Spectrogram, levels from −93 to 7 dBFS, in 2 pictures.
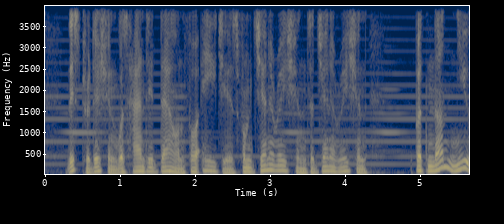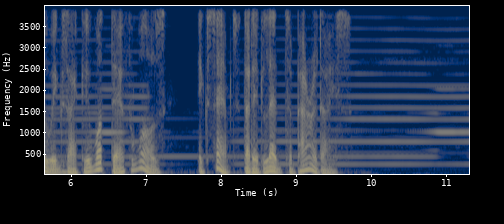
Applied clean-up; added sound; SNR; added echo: none; Bowed string instrument + Wind instrument, woodwind instrument; 19 dB; none.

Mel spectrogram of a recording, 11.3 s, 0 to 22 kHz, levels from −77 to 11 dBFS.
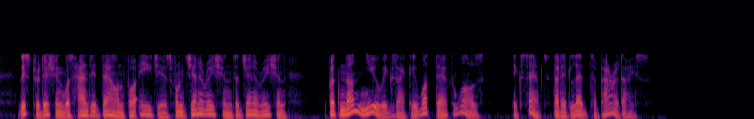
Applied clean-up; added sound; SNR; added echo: none; none; none; none.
